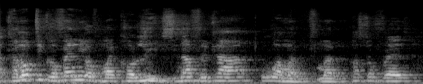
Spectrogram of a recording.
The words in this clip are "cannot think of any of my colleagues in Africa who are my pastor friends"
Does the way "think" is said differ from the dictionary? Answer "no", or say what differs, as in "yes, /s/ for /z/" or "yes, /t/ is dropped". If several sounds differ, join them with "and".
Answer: yes, /t/ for /θ/ and /ŋ/ is dropped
